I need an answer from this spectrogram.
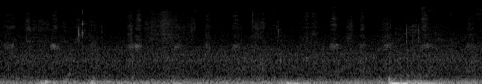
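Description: Faint scratching of a pen writing a name on a card, soft uneven strokes with a few light thumps against a quiet background.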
